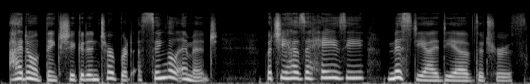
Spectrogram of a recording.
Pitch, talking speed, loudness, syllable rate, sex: 235 Hz, 215 wpm, -18 LUFS, 6.1 syllables/s, female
